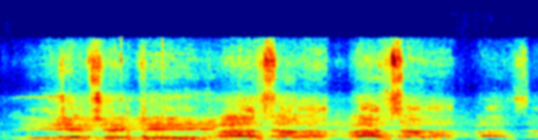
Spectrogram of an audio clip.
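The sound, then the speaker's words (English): A large stadium crowd of Liverpool football fans chants a cheer in unison, a sustained rhythmic swell of many voices rising and falling in waves, loud and continuous throughout. “the cheers of the fans of Liverpool, they will make you stand up and applaud.”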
